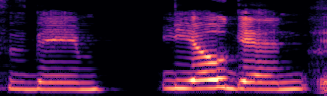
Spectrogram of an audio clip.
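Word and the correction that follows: Eoghan: is an Irish name, and it's actually pronounced Owen.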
